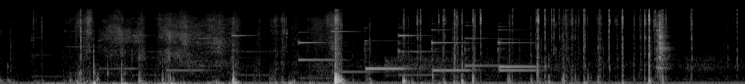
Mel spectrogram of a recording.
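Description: A doorbell chime at a house in a Halloween trick-or-treat video game, heard as a series of short, clear tonal notes among light clicks and taps, fairly faint.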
